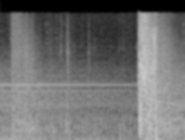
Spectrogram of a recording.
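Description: Gunfire in an online shooter video game: one loud, sudden burst of shots cuts through a steady hum of game ambience near the end.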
